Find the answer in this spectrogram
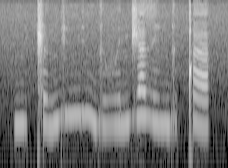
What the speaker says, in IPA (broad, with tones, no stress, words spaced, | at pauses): ŋi˨ǁʏ˨ ŋɡi˦ŋi˦ ŋɡɨ˨ vɨ˨nd͡ʒa˦zi˨ ŋɡɨ˨ǃa˨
